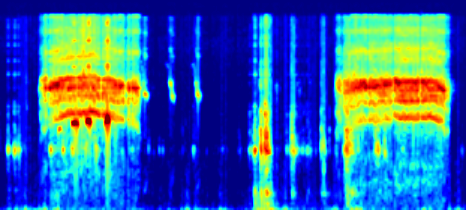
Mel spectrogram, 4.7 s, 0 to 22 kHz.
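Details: Booted eagle at the nest in 2023 while the female feeds the chick: two harsh hissing screeches with a short sharp crackle between them and a few soft low peeps.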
